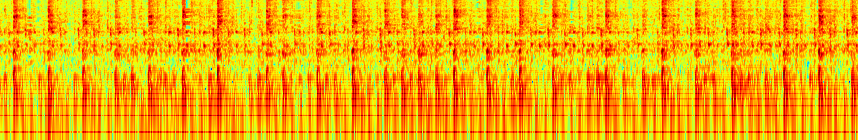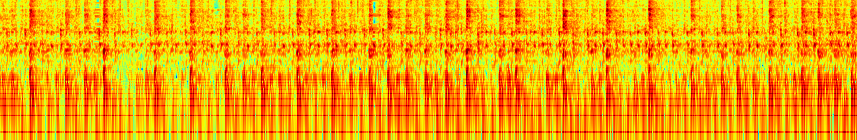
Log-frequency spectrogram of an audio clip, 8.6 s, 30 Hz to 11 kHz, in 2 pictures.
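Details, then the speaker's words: 25 hp Johnson two-stroke outboard after its broken battery cable was repaired: a quick, even popping beat settling into a steady idle with no misses or knocking; a normal idle. "trying to get us a good Idol"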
